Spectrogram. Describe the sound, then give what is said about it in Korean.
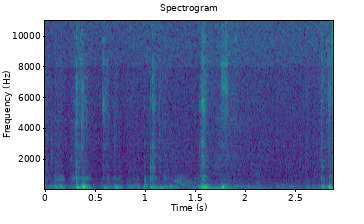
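Muffled thumps and rustling bumps of an expensive microphone, set in a horizontal position, being handled and adjusted during a live stream, low and irregular, with several heavier knocks scattered through a few seconds and no talking. “마이크 좀 조절하고”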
